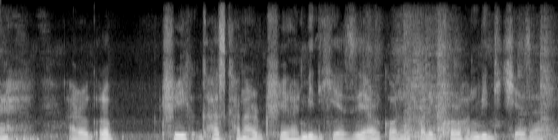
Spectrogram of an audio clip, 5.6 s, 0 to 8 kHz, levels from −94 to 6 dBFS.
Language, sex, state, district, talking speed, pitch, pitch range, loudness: Nagamese, male, Nagaland, Dimapur, 205 wpm, 105 Hz, 105-115 Hz, -17 LUFS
